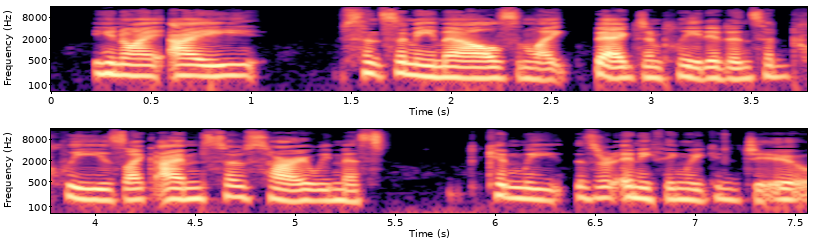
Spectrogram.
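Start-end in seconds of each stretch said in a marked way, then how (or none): none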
